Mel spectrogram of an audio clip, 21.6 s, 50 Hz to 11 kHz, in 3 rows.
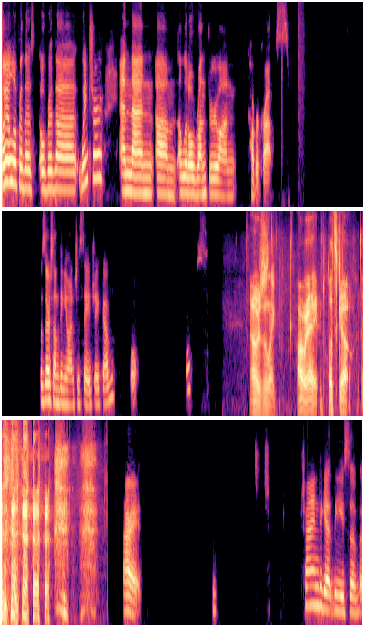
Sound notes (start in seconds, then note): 14.4 laughs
